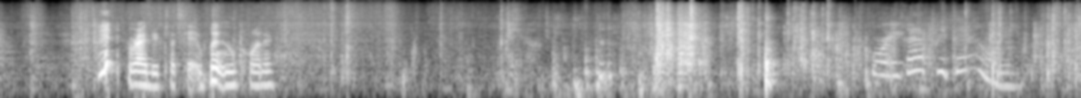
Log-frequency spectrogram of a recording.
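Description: A dog whines and yelps in high, wavering cries.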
